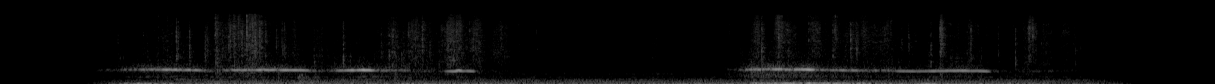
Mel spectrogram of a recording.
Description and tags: An ambient wind
atmosphere, ambient, noise, sound, wind, ambience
